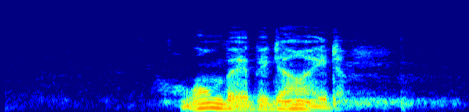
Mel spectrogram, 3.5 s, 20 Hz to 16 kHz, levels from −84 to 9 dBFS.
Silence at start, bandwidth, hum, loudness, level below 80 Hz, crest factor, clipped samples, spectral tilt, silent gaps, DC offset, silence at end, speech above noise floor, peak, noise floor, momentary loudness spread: 1.35 s; 5.8 kHz; none; -21 LUFS; -42 dBFS; 16 dB; under 0.1%; -10 dB/octave; none; under 0.1%; 0.6 s; 51 dB; -6 dBFS; -71 dBFS; 15 LU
